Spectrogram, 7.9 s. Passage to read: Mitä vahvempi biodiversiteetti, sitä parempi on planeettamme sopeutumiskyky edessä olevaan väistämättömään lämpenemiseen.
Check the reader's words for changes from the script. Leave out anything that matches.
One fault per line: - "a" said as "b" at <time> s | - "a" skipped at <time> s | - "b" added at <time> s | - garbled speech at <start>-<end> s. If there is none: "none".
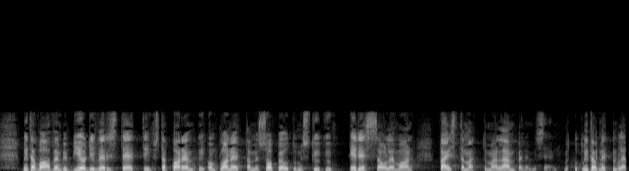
- garbled speech at 7.0-7.8 s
